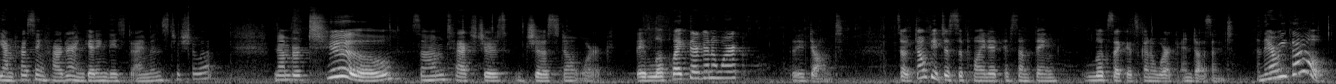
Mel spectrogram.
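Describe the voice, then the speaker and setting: A woman art teacher giving young children a craft lesson in a bright, upbeat kids' presenter manner, explaining step by step and checking in with simple questions. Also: mid-range voice, slight background noise. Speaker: elementary school art teacher. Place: indoors in school stairwell and hallway.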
